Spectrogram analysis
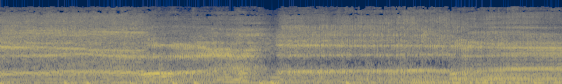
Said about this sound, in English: And here is the world record for the loudest burp. Ready? Yep.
